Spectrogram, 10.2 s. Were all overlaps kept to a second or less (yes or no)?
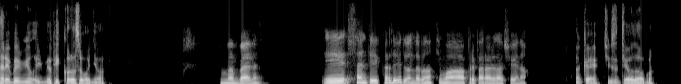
yes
